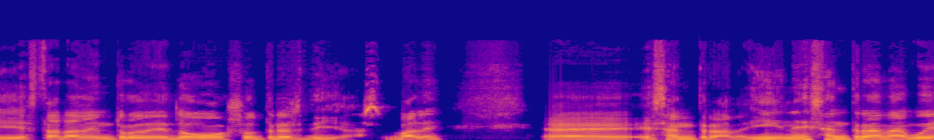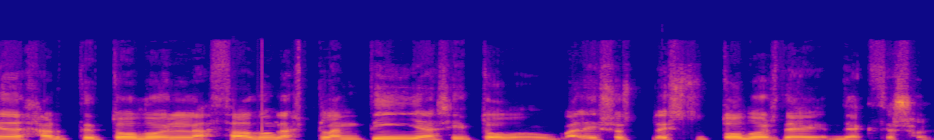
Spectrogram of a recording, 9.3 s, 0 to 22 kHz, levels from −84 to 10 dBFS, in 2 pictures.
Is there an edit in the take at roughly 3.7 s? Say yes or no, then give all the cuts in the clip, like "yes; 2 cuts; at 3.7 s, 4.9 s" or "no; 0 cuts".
no; 2 cuts; at 6.1 s, 7.5 s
